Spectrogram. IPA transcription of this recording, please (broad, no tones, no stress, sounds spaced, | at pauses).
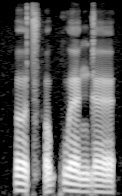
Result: ə t͡sʼ ʌ kʷ ɛ ŋ ɡ ɛ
